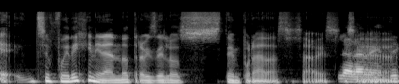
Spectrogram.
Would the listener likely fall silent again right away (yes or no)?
no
